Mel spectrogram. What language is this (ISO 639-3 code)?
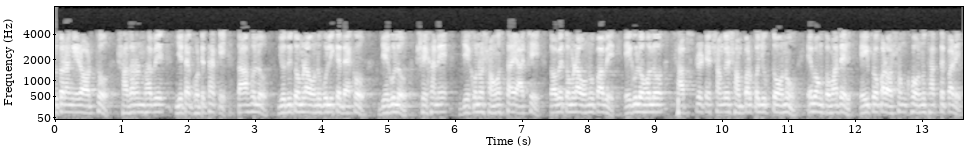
ben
